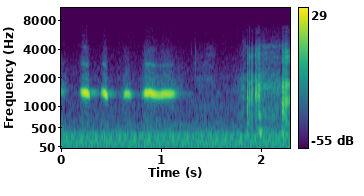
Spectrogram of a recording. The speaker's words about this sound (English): Don't tell Grandma, but I can whistle. Want to hear me?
